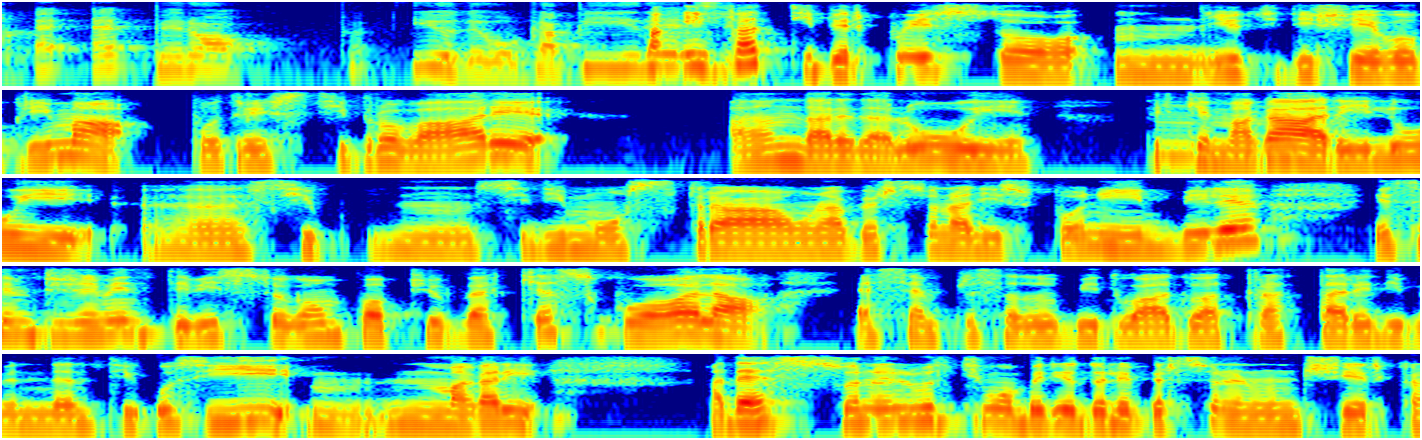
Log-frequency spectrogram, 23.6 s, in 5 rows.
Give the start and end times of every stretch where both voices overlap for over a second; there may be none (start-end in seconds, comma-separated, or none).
none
